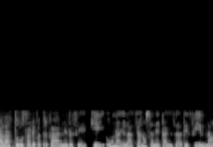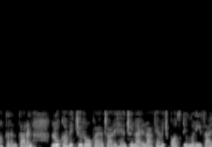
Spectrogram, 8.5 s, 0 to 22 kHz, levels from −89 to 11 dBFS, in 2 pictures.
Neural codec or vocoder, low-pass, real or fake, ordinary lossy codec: codec, 16 kHz in and 24 kHz out, 2.2 kbps, FireRedTTS-2 codec; 5.4 kHz; fake; MP3, 32 kbps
